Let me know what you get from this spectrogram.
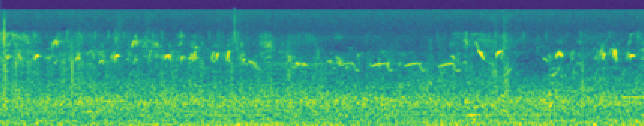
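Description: Many short bird chirps over a steady low outdoor rumble, with a single small knock near the end.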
